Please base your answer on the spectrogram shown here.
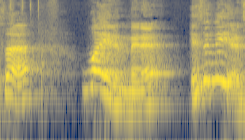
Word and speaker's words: Aeneid: the Greek and Roman canon, we're doing the Aeneid. And how is it spelled, Dan? With an A. Yeah, but spell it out.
